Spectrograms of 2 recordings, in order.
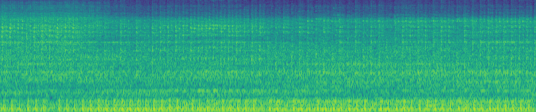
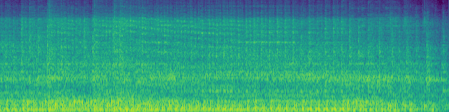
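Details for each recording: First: Go-kart small single-cylinder engine, fitted with a torque converter, just started after running two hours earlier: runs on choke with a steady, fast rattling putter and no misses; choke briefly turned off too soon, then back on. Normal running. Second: Go-kart small petrol engine, just started with the choke on, newly fitted torque converter: uneven, faltering thump that sags and fades because the choke was turned off too soon; engine stumbling, choke then turned back on.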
